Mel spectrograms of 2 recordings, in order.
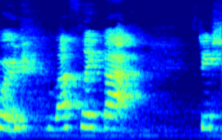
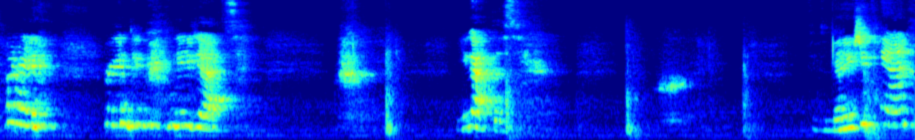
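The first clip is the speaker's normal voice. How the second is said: calling out; 3 semitones higher, 4 dB louder than usual. Real, not acted. Coach calling the next move.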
